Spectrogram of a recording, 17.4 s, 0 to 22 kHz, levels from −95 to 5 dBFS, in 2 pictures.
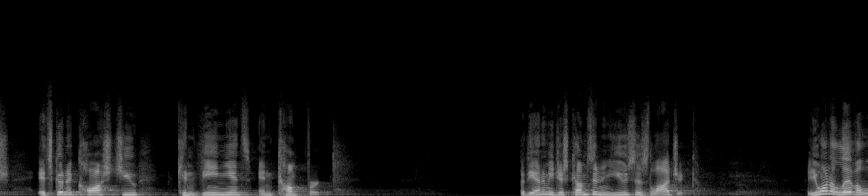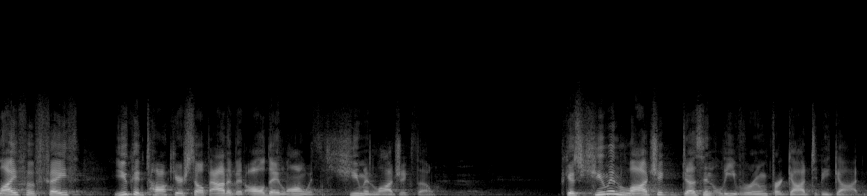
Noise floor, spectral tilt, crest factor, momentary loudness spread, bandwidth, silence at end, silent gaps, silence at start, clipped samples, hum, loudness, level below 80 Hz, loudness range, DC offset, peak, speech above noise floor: under -90 dBFS; -5.5 dB/octave; 20 dB; 12 LU; 10 kHz; 0.1 s; none; 0 s; under 0.1%; none; -33 LUFS; -84 dBFS; 6 LU; under 0.1%; -14 dBFS; over 57 dB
